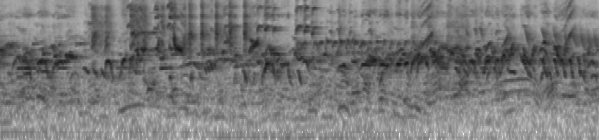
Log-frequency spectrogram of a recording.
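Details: Oriental magpie-robin, a young bird in performance, delivers a busy stream of harsh chattering notes mixed with short rising and falling whistles, nearly continuous, with a brief quieter moment near the start.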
